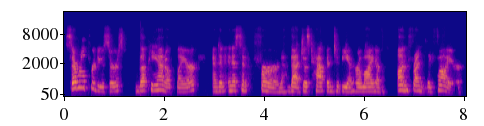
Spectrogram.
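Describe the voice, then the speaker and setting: An actress playing a poised, wry friend who also narrates in a radio play. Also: female voice, lowish voice, a little slow, a bit bright, poor audio. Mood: wry narration.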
